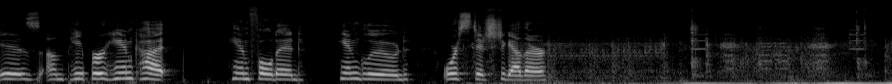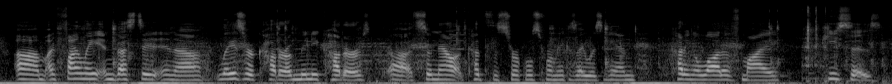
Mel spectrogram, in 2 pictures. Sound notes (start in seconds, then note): 6.8 beeping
